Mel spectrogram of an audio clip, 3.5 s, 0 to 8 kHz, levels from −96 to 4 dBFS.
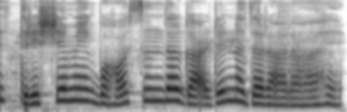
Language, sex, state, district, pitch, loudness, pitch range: Hindi, female, Assam, Kamrup Metropolitan, 235 Hz, -16 LUFS, 215-315 Hz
